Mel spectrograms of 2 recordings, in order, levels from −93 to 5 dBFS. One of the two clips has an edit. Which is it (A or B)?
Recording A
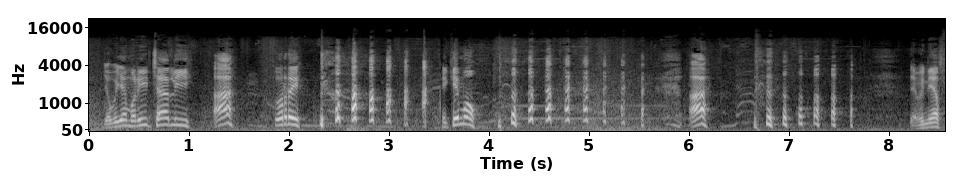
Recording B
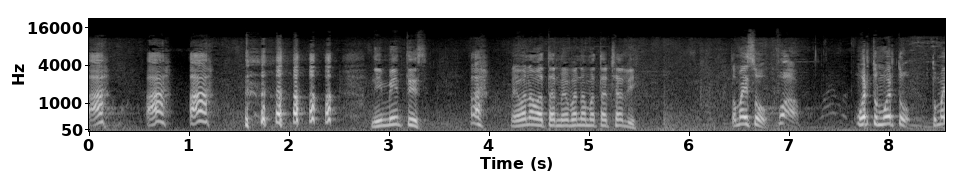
A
